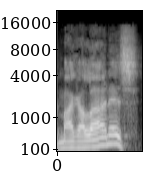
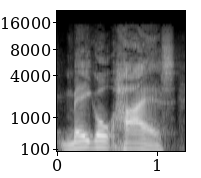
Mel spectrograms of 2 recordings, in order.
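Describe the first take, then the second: First: The name is said with Spanish-style pronunciation. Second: The name is said with American English pronunciation. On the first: "Spanish speakers said Magalanes" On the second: "a lot of like Americans and English speakers say Magalhães"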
